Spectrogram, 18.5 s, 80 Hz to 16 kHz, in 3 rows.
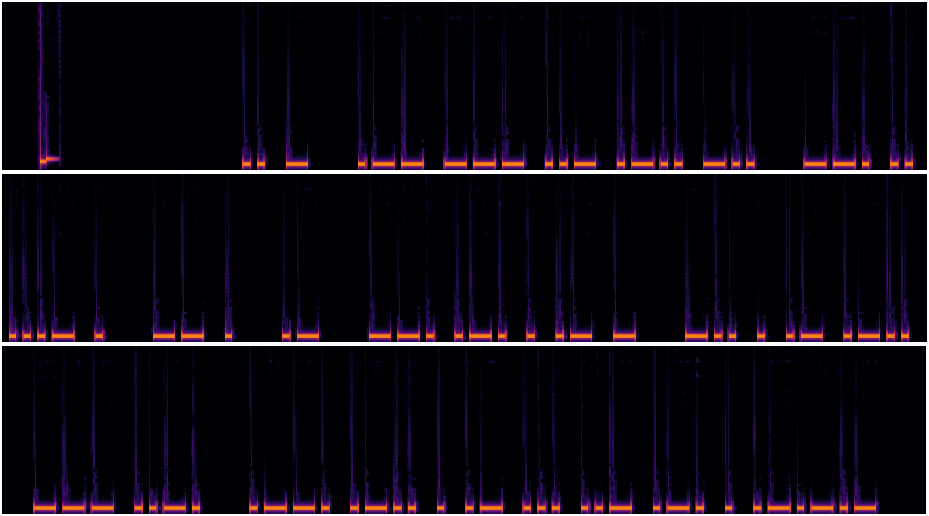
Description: Morse code, heard as a keyed tone, about 25 wpm, 700 Hz. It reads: IT WOULD GIVE ME A GREAT DEAL OF PLEASURE.
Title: Sentences from Top 1600 Words 25wpm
